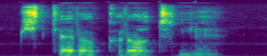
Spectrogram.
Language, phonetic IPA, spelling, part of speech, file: Polish, [ˌt͡ʃtɛrɔˈkrɔtnɨ], czterokrotny, adjective, Pl-czterokrotny.ogg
